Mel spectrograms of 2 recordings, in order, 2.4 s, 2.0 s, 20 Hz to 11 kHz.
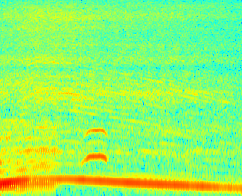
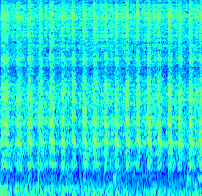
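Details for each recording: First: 2010 Toyota Vios after collision repair with new radiator assembly and AC condenser, no check engine light: engine still cold, revved up smoothly then settling to a steady, slightly fast cold idle without misses or knocks; running normally. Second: 2010 Toyota Vios after a front collision with a new radiator and AC condenser: starter spins the engine at an even quick rhythm, about seven pulses a second, but it never fires; cranks but won't start, check-engine light on.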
